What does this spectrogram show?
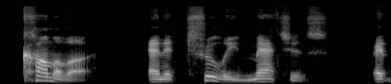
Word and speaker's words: Kamala: And that's that's actually the proper pronunciation. Kamala.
